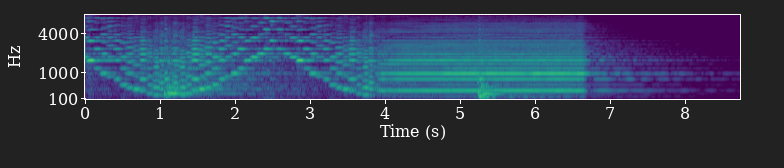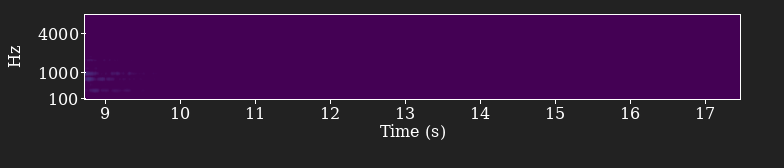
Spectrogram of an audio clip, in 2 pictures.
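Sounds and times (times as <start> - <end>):
arpeggios: 0.0 - 7.9.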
